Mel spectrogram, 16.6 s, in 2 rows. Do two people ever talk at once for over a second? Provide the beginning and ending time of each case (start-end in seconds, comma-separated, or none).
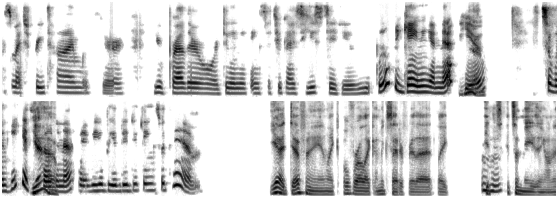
none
